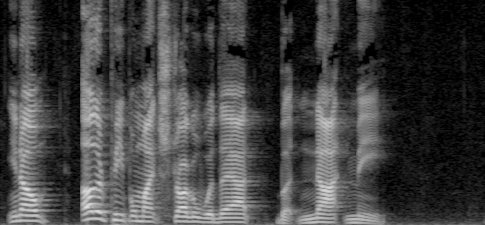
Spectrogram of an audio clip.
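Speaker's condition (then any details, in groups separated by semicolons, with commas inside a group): No condition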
